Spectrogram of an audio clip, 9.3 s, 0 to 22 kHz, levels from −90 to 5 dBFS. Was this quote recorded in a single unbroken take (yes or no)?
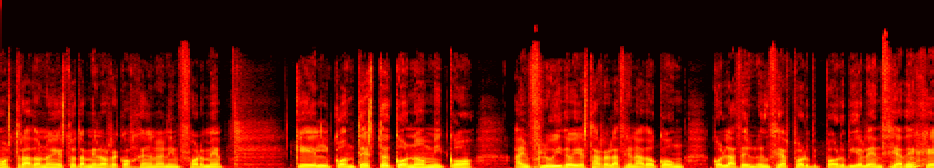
yes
